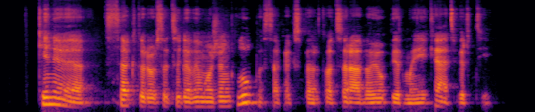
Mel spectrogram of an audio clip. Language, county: Lithuanian, Vilnius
